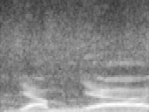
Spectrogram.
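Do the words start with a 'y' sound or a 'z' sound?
y. Both words start with a y-like sound, southern style. The speaker calls it wrong. "It's not Yam Ya"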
